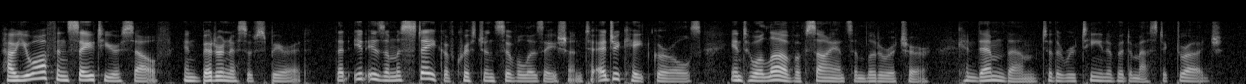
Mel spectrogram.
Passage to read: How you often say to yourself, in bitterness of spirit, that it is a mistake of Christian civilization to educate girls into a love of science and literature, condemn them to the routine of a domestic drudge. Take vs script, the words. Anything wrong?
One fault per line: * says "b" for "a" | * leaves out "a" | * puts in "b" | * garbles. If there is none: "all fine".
all fine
